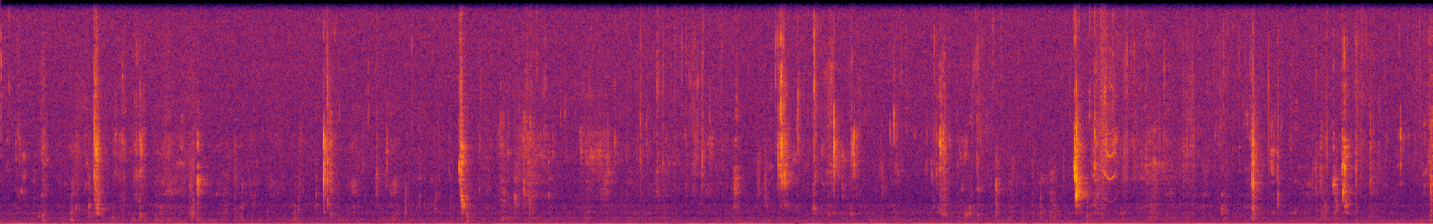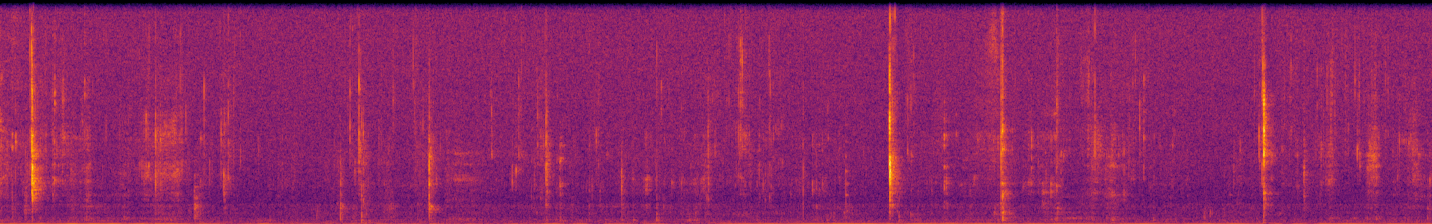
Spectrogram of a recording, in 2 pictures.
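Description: Close-miked chewing and biting of grilled seafood in a spicy gravy, with many short wet clicks and crunches, over a steady low hum.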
